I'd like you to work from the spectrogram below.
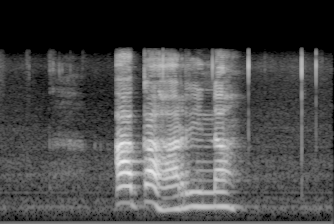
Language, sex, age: Tsonga, male, 26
